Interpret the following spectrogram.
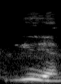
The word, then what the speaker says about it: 月: Month is the character we pronounce the yue, right?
